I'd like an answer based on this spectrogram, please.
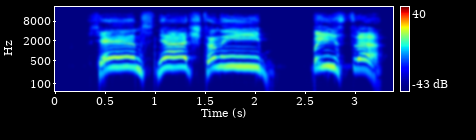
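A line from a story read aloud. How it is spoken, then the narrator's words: Yelling sergeants. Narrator (Russian): орали сержанты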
